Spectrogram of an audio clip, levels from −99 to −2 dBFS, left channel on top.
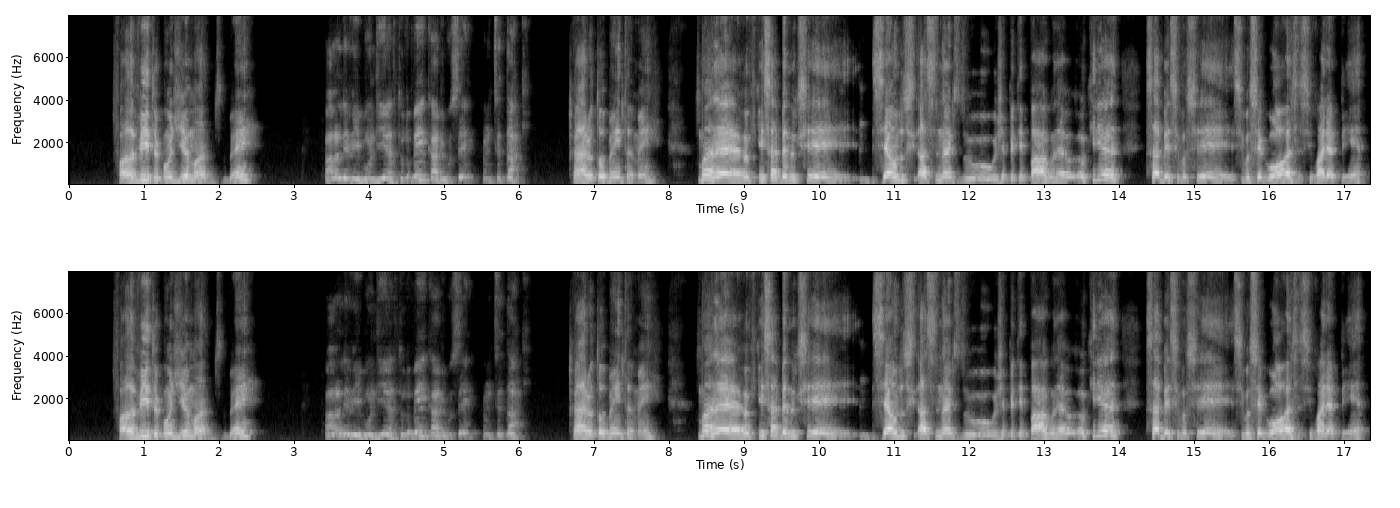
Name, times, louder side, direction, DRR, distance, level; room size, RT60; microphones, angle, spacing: voice 1, 0.7-2.5 6.7-7.8 8.4-10.3 10.7-14.0 14.4-17.2, equal, 5° left, 0.3 m, -26 dB
voice 2, 3.4-6.1 10.3-10.7, left 2 dB, 60° left, 0.6 m, -36 dB
3.0 x 3.0 x 2.5 m
head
